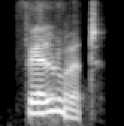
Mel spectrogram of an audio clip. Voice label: "felwort", Indian

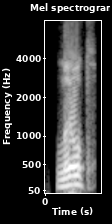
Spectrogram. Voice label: "lilt", American

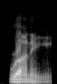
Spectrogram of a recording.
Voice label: "ranee", American

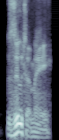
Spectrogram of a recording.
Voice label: "zootomy", British

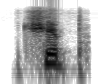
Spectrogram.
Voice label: "chip", American

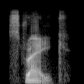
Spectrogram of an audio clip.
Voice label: "strake", British

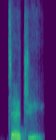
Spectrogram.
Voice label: "tetchy", Indian

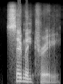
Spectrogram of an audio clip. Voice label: "symmetry", American

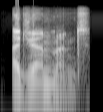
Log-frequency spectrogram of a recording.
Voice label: "Adjournment", British

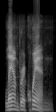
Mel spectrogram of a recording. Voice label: "lambrequin", American

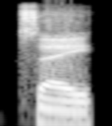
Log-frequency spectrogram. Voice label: "SAYE", British

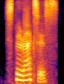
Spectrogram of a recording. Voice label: "sparaxis", Indian

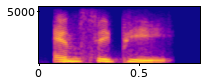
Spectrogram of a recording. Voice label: "MCP", Indian

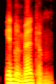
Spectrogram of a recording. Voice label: "indumentum", American

